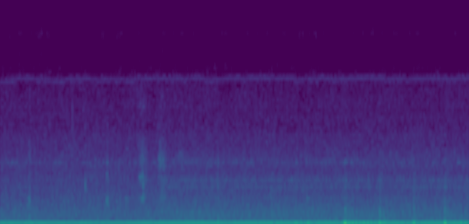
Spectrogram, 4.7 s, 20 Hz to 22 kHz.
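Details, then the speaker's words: Valco Chicago 51 6V6 tube practice amp after replacing a corroded 6SL7 preamp socket, original tube reinstalled: low steady hum with a few soft, dull thumps when tapped, mild normal microphonics. "now you can hear just a little bit of microphonics hear that boom boom"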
